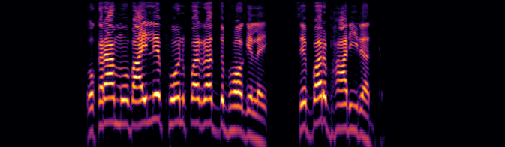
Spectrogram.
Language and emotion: Maithili, disgusted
